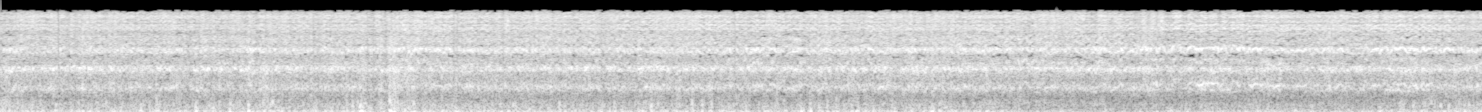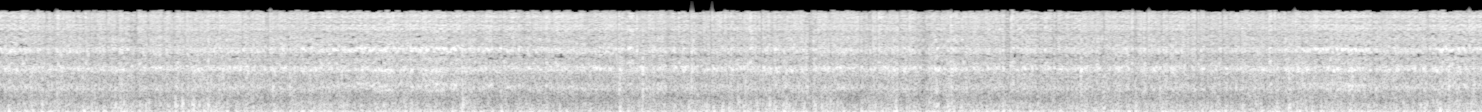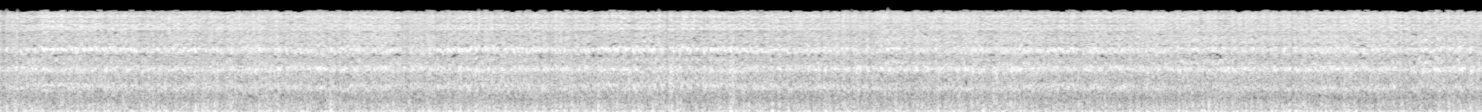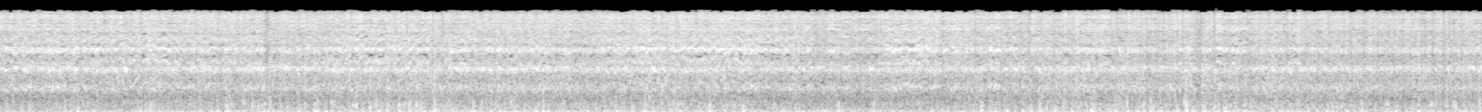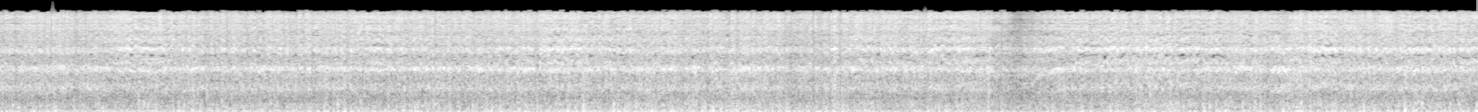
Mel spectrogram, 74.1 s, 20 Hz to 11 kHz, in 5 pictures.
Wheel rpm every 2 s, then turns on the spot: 190, 200, 200, 200, 200, 190, 200, 190, 200, 200, 200, 200, 200, 200, 200, 200, 200, 200, 200, 200, 200, 200, 200, 190, 190, 200, 200, 200, 200, 200, 200, 200, 200, 200, 160, 200, 210.
none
